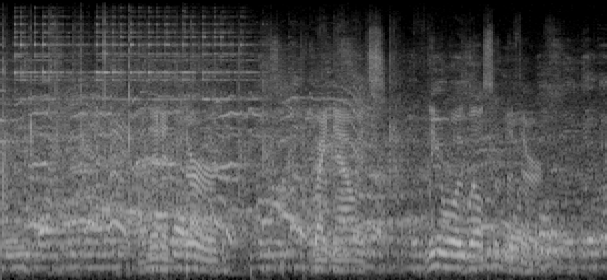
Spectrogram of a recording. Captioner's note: bell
